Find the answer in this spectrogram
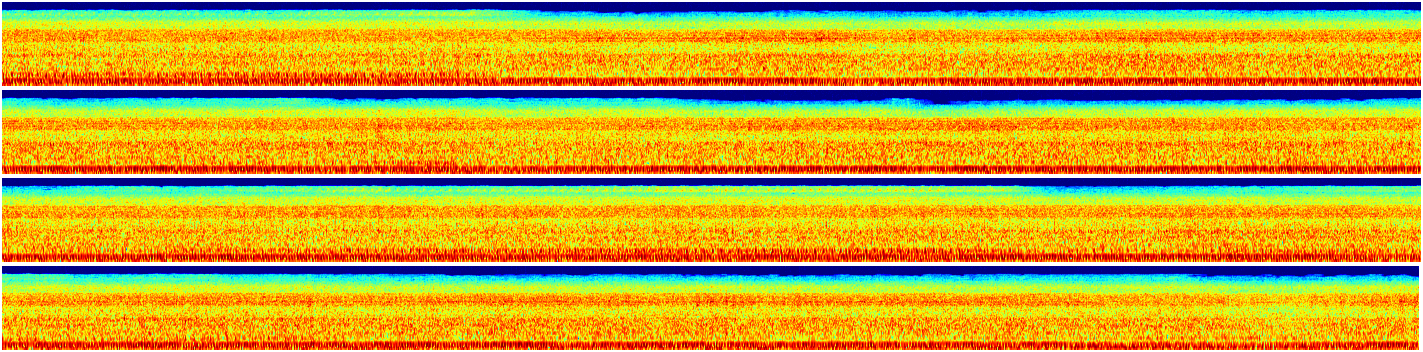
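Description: Triumph motorcycle engine running steadily at highway cruising speed, a constant low drone that holds level with no change in throttle.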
